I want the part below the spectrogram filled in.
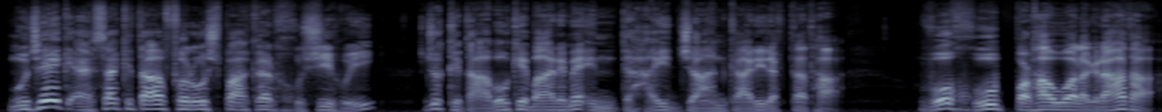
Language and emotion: Urdu, happy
